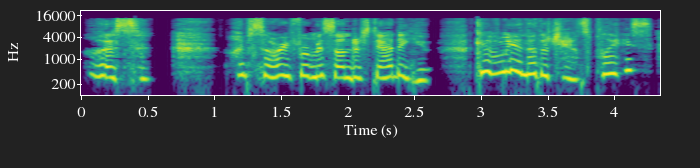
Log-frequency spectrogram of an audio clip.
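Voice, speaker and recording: Casting: a remorseful young woman, extremely high-pitched, desperate and pleading, short-drama dub, dry studio sound. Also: brisk, no room sound. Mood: anxious pleading. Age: young adult. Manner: pleading, emotional.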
